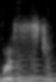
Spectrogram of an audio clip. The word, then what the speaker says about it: wrist: If you're thinking about when does that silent W happen, well, it happens at the beginning of words. Not every word, just a few, like right and wren and wrist.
